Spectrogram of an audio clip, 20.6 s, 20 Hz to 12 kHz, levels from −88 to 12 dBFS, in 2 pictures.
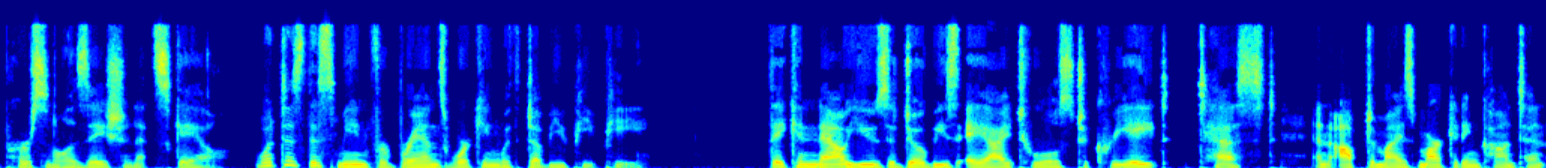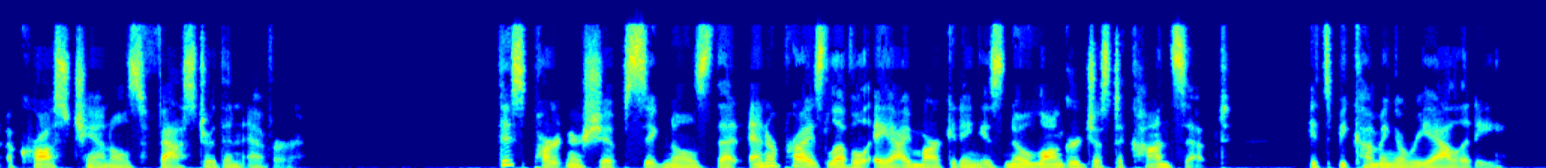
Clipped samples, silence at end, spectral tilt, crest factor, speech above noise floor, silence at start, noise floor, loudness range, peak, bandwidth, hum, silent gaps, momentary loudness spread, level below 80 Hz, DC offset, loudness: under 0.1%; 0.3 s; -3.5 dB/octave; 22 dB; 51 dB; 0.05 s; -77 dBFS; 5 LU; -4 dBFS; 11 kHz; none; none; 12 LU; -52 dBFS; under 0.1%; -26 LUFS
